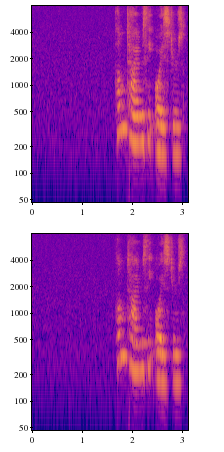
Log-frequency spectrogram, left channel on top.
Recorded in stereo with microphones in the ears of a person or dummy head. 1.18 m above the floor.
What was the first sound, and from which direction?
A woman speaking, 80° left.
